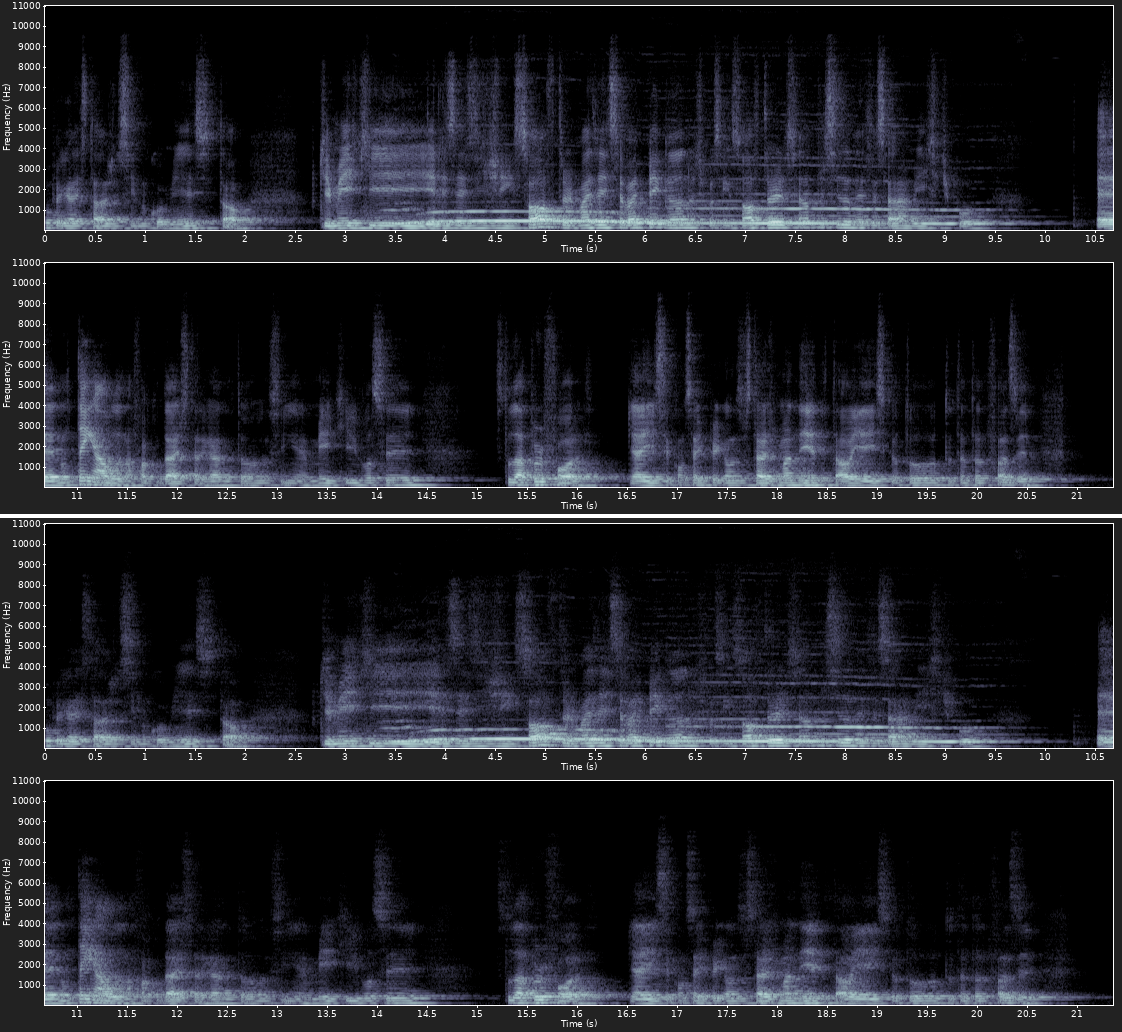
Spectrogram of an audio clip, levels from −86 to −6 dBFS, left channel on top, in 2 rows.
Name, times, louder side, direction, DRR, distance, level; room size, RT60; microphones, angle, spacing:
voice 1, 0.0-1.9 2.7-9.3 10.5-14.4 15.3-16.1 16.5-20.6 20.8-20.9, left 1 dB, 90° left, 4 dB, 1.4 m, -31 dB
Dog, 3.3-9.7, equal, ahead, 1.1 m, -30 dB
11.0 x 3.9 x 6.6 m, 1.1 s
head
